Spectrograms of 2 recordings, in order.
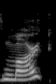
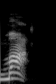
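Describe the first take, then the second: First: The R is pronounced after the vowel. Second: The R is dropped, New Jersey style.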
